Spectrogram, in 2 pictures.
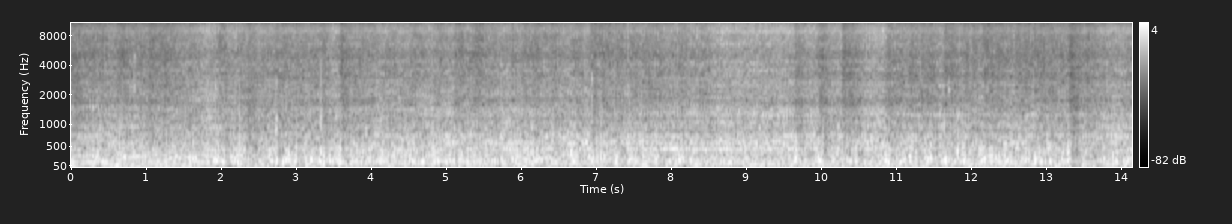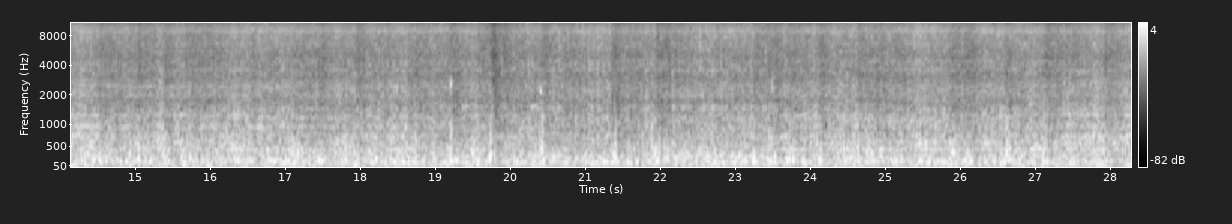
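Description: BMW R1250GS Adventure's boxer-twin engine running at a steady cruise on a dirt track, heard from the bike itself, mixed with a steady rush of wind and tyre noise.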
